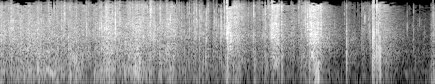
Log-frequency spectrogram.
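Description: Clear plastic packaging bag crinkling and rustling as it is handled and opened, with a few louder sharp crackles past the middle.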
